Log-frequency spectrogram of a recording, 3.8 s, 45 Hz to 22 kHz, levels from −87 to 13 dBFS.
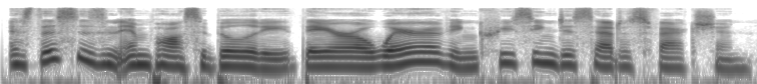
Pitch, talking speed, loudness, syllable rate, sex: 180 Hz, 175 wpm, -18 LUFS, 6.9 syllables/s, female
